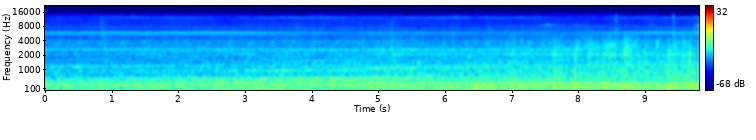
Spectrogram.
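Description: Passenger train running slowly through the station: a steady rumble of wheels on track, with a faint whine for a few seconds in the middle and a few light knocks from the wheels later on.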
